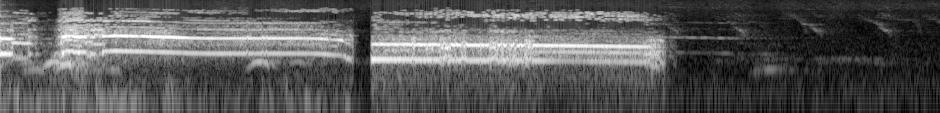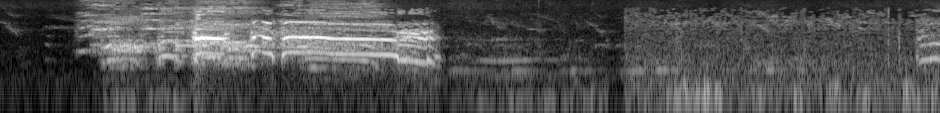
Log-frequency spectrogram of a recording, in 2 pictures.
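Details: Crowing rooster at daybreak: two loud harmonic crows in quick succession, a gap of quiet, then a rougher third crow, with faint clucking and soft background noise afterward.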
